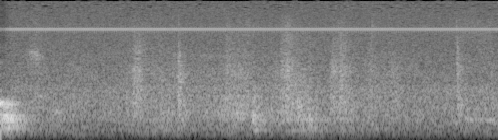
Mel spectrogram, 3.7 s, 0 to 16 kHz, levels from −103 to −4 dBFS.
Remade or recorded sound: recorded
